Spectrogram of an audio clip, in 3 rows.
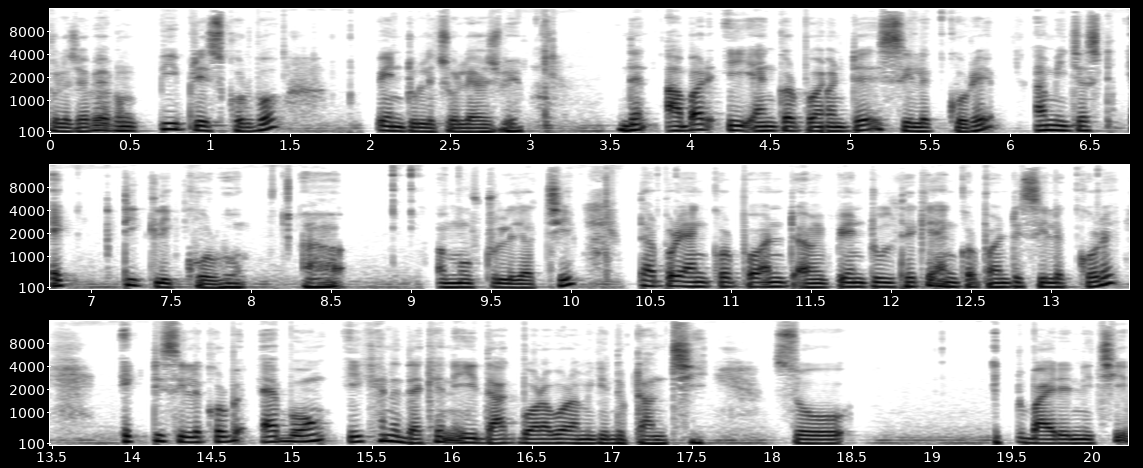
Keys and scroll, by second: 7.8 ctrl+z.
